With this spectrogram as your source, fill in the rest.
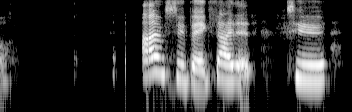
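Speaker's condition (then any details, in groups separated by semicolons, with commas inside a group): Cerebral palsy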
